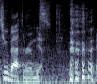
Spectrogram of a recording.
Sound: laughing

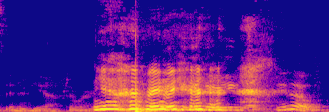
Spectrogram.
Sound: both laughing

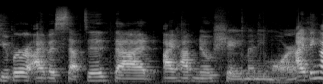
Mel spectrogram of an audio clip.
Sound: none

